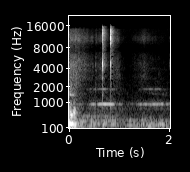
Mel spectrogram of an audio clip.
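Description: Two quick sharp clicks less than a quarter second apart, from the push button in an umbrella handle being pressed to switch on its built-in LED torch.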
